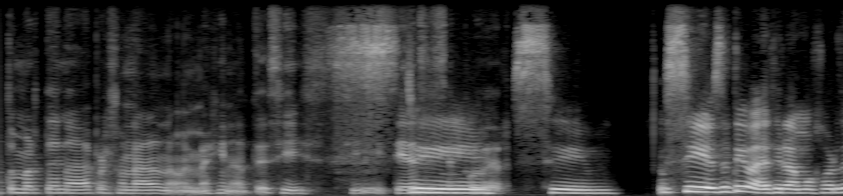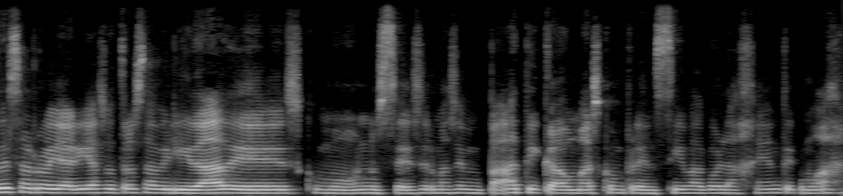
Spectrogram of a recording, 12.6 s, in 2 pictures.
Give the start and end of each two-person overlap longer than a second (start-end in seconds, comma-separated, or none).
2.4-3.9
